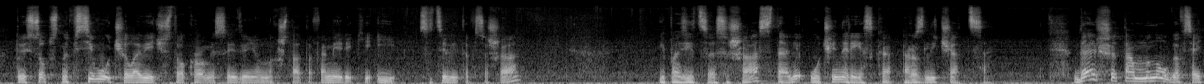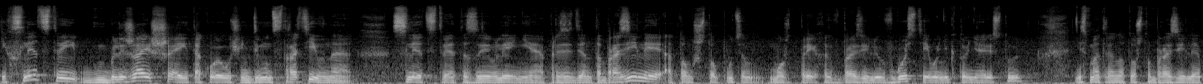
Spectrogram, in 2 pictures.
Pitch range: 85-100 Hz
